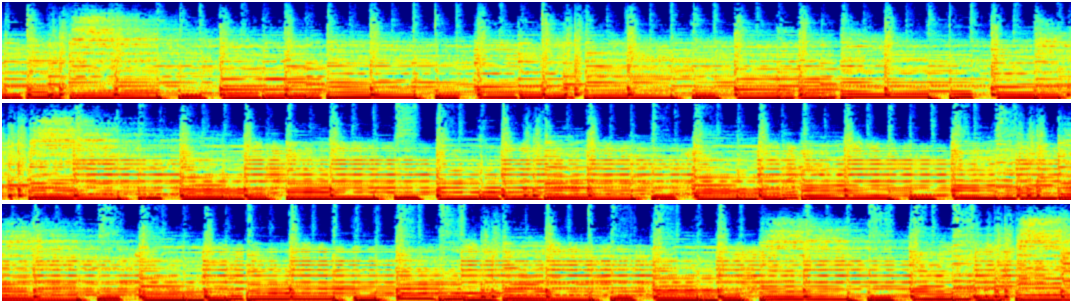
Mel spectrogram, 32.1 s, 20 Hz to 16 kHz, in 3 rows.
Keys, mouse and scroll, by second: 1.5 click, 1.8-2.9 scroll down 3, 2.9-5.2 drag, 5.2 middle click, 5.8 click, 6.4 shift+a, 8.3 click, 8.4 shift+a, 12.1 scroll up 3, 12.3 middle click, 12.8-13.2 scroll up 1, 13.2-17.8 drag, 18.5-21.7 middle drag, 21.7-24.3 drag, 28.5-32.0 drag.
